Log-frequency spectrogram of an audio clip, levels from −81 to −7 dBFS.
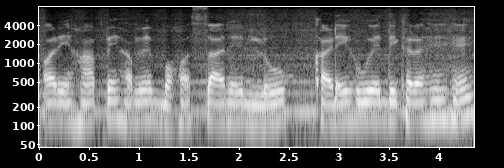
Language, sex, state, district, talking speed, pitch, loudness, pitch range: Hindi, male, Madhya Pradesh, Katni, 165 wpm, 120 Hz, -18 LUFS, 115-125 Hz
